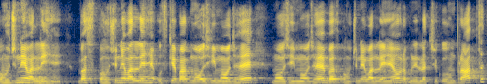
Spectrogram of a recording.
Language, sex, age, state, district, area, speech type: Hindi, male, 30-45, Uttar Pradesh, Hardoi, rural, spontaneous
